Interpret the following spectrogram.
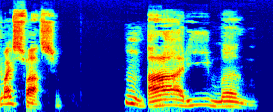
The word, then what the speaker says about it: Arimã: Arimã. A de amor, R de rei, I de isso, M de Maria, A. Ari, Arimã. Arimã. Arimã.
